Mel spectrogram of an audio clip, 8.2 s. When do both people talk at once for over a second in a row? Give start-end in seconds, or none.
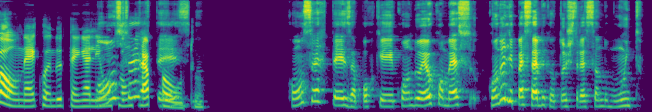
1.2-2.6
